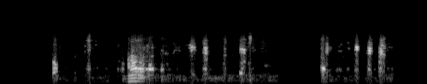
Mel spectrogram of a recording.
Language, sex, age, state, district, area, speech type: Hindi, male, 45-60, Rajasthan, Bharatpur, urban, conversation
